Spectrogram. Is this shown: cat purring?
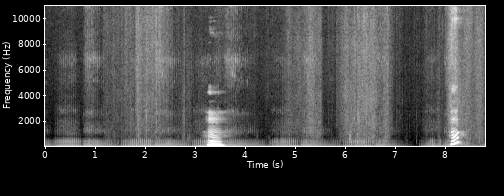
yes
